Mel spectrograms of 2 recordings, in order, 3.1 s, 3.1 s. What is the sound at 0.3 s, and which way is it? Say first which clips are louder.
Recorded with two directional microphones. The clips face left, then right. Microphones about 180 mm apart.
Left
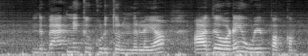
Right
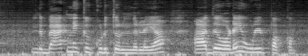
Speech: right 7 dB; 55° right (ahead or behind).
